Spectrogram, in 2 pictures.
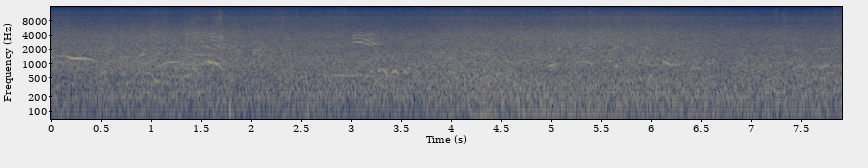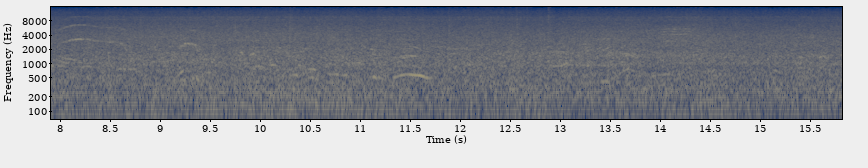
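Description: A crowd of people chatters and shouts all around outdoors.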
